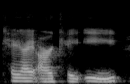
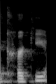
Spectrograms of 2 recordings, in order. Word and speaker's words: Kirke: And ultimately I chose the last name Kirk, Kirke, after the Greek goddess of transformation, Circe, whose name was Kirke in the original Greek. I don't say Kirky, I just say Kirk, but it's spelled the same way.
